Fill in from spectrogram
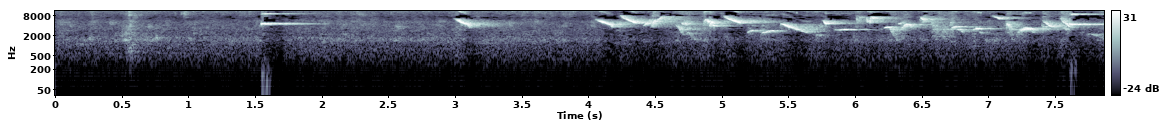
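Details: Newly bought caged black-throated canary giving a couple of isolated high chirps, then breaking after a few seconds into a quick, dense run of sweeping whistled notes.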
